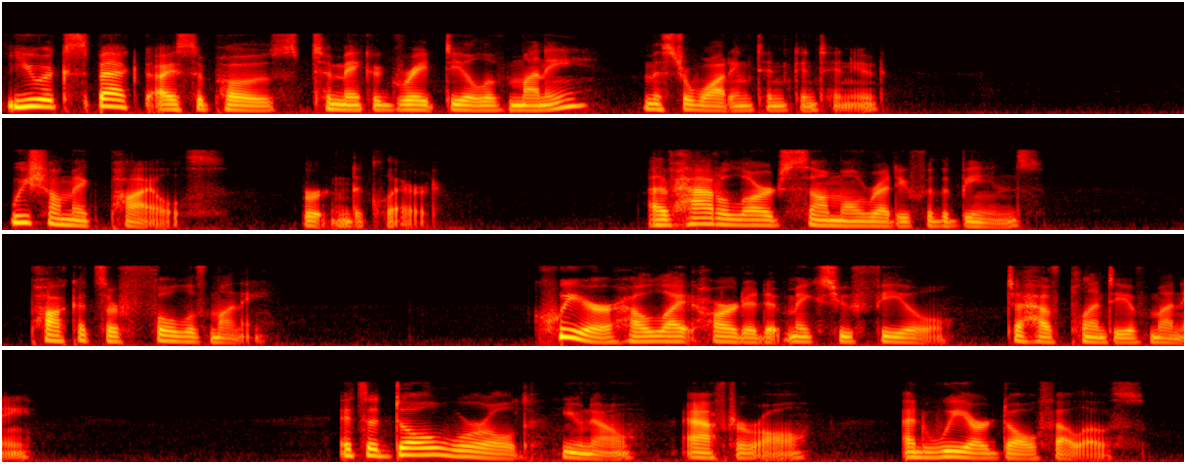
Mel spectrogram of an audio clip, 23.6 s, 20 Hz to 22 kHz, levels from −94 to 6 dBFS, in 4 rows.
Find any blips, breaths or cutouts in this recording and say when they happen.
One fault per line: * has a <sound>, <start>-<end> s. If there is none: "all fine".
all fine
